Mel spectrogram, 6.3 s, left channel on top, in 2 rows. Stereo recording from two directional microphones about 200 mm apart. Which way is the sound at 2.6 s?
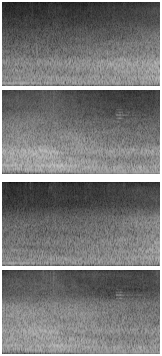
55° left (ahead or behind).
